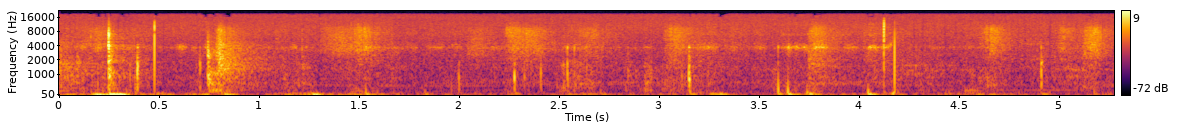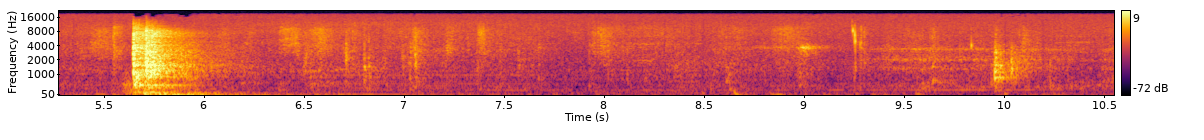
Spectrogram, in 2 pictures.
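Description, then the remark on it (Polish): A door is handled as someone walks back into a room: scattered clicks, latch rattles and knocks, then a louder thud partway through as it swings shut, followed by a few quieter clicks. No one speaks. “Cholera, drzwi ktoś nie zamknął.”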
